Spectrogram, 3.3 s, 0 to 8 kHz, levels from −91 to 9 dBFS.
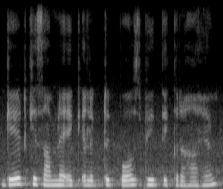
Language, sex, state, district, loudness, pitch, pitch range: Hindi, female, Arunachal Pradesh, Lower Dibang Valley, -16 LUFS, 200 Hz, 190-215 Hz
